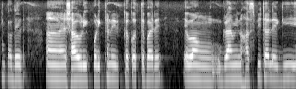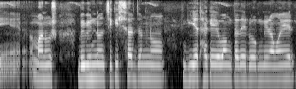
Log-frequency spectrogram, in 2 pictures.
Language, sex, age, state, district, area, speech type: Bengali, male, 30-45, West Bengal, Birbhum, urban, spontaneous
